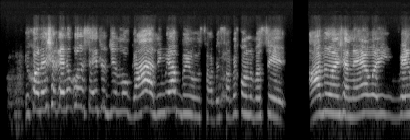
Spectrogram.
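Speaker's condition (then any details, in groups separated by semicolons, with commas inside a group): Cerebral palsy; diagnosed at about one year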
